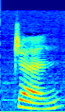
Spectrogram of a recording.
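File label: "zhen3", Mandarin pinyin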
